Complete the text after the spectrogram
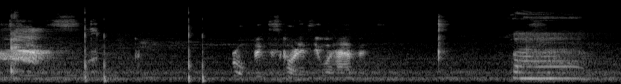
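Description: A young boy speaks softly close to a microphone.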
